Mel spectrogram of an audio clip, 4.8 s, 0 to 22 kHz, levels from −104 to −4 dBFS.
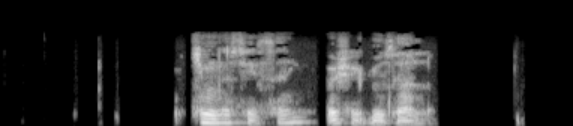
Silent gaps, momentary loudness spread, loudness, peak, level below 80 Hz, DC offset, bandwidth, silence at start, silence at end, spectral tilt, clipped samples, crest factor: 2.66-2.72 s; 10 LU; -21 LUFS; -4 dBFS; -56 dBFS; under 0.1%; 7.8 kHz; 1.45 s; 1.15 s; -5 dB/octave; under 0.1%; 20 dB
